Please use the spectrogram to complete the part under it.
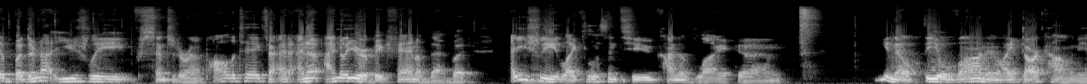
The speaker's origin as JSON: {"language": "English", "town": "Long Beach", "region": "California", "country": "United States", "said": "I come from Long Beach, right? My parents are immigrants"}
